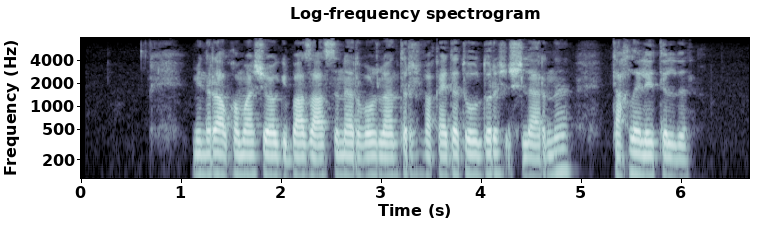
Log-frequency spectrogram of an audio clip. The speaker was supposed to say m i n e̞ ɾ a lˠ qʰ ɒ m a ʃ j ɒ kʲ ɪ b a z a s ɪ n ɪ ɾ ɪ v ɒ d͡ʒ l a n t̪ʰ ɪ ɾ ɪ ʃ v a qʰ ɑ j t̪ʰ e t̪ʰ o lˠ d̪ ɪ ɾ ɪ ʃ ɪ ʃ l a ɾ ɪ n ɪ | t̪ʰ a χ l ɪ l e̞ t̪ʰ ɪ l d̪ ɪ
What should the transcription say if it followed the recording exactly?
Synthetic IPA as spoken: m i n e̞ ɾ a lˠ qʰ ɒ m a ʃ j ɒ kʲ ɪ b a z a s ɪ n ɪ ɾ ɪ v ɒ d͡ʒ l a n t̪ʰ ɪ ɾ ɪ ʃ v a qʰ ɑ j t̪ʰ a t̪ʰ o lˠ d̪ ɪ ɾ ɪ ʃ ɪ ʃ l a ɾ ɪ n ɪ | t̪ʰ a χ l ɪ l e̞ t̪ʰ ɪ l d̪ ɪ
